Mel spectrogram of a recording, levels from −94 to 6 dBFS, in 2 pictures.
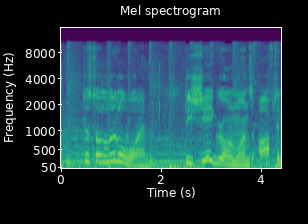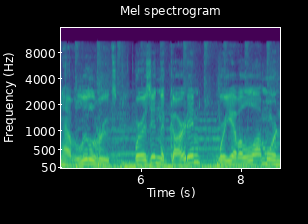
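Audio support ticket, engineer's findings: Wrong sample rate, whole clip. Playback clock running slower than the source rate with no resampling; the ratio points to 48 kHz material clocked out at 32 kHz. Result: everything runs at 0.667x speed and drops about 7 semitones (−7.02), pitch and tempo falling together, so the sound comes out low, slow and dragging. Probable component: output device or stream config reporting the wrong rate. Fix: match declared rate or insert a resampler.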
